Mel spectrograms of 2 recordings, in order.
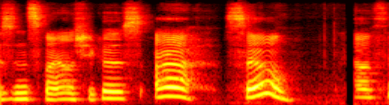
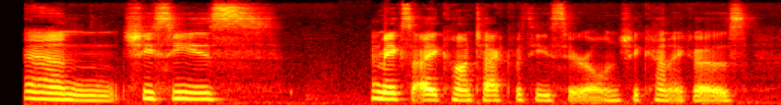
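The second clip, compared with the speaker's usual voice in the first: ordinary delivery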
